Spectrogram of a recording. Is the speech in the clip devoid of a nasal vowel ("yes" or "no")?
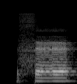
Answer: yes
